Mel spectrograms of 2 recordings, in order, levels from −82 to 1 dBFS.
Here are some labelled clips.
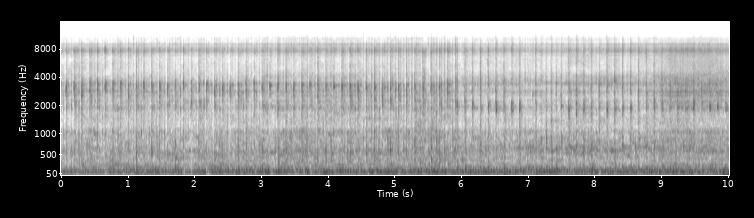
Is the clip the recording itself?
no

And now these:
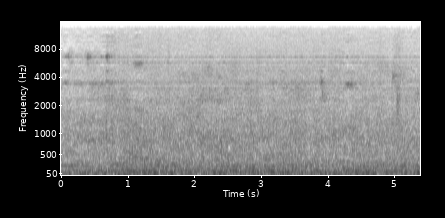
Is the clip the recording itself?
no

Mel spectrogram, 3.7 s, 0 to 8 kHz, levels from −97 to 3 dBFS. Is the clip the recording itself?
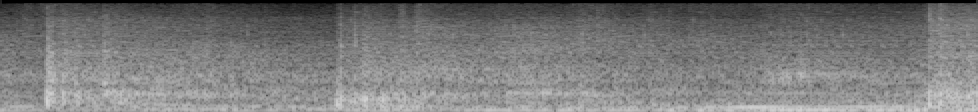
no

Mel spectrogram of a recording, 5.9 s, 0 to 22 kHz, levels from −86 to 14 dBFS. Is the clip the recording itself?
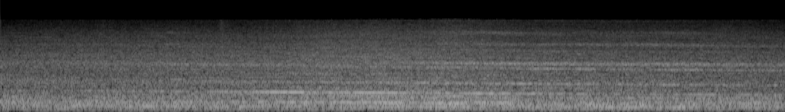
yes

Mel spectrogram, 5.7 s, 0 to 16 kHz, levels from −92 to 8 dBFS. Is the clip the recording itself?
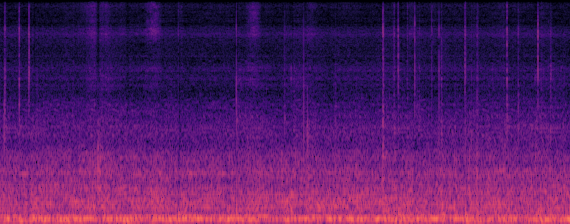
no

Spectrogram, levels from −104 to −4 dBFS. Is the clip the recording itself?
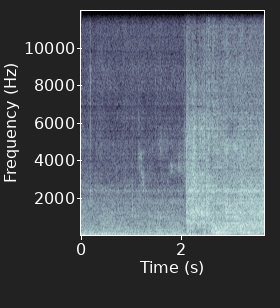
no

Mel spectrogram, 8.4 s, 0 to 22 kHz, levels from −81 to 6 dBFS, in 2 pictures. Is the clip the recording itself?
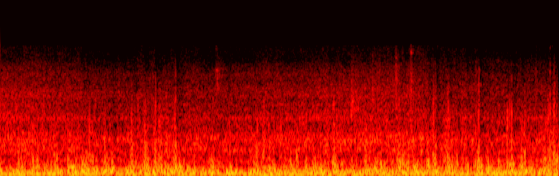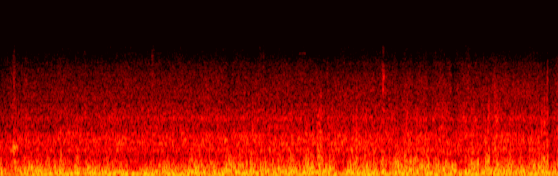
yes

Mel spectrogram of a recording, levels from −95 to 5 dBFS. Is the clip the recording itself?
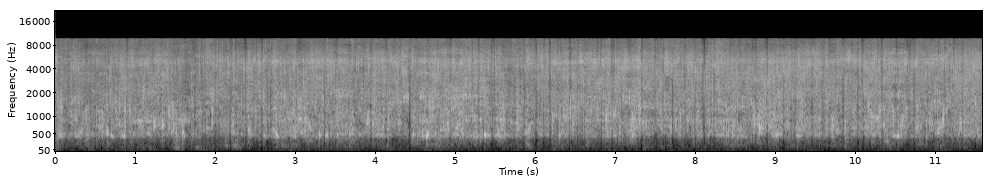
no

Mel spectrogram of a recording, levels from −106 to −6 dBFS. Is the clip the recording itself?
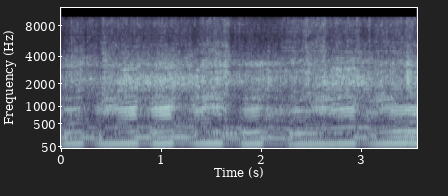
yes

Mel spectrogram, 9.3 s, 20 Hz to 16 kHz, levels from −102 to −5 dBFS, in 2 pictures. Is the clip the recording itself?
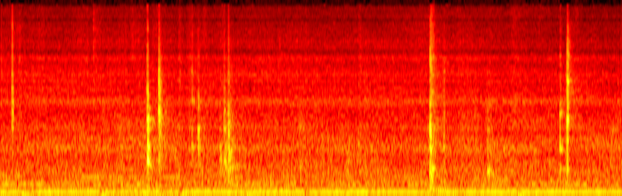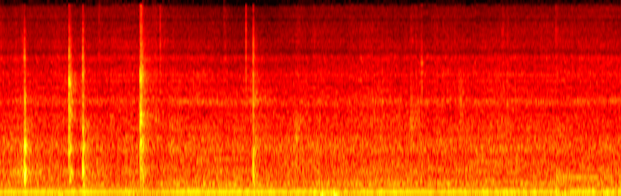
no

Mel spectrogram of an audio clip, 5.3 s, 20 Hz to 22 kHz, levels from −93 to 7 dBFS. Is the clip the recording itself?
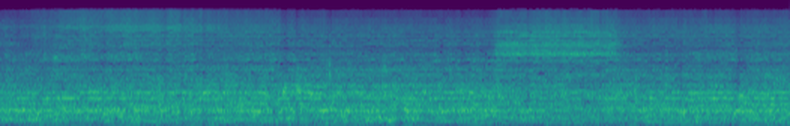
no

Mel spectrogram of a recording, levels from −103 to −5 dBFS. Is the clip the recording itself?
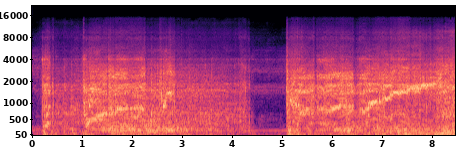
no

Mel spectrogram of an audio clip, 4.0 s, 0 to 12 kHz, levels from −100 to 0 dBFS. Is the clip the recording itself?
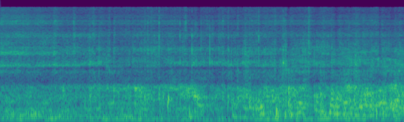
no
